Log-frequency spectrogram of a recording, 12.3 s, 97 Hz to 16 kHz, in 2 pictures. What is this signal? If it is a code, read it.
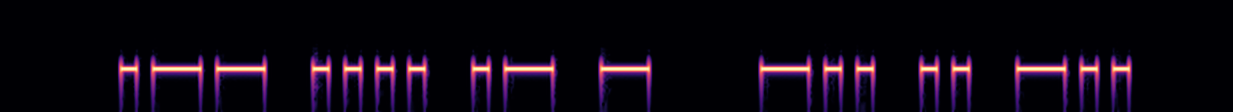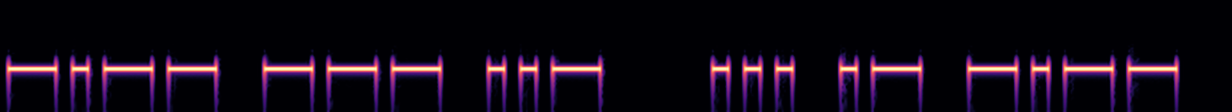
Morse code, heard as a keyed tone, about 15 wpm, 700 Hz. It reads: WHAT DID YOU SAY
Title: Sentences from Top 1000 Words - Review Part 6 - 15wpm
